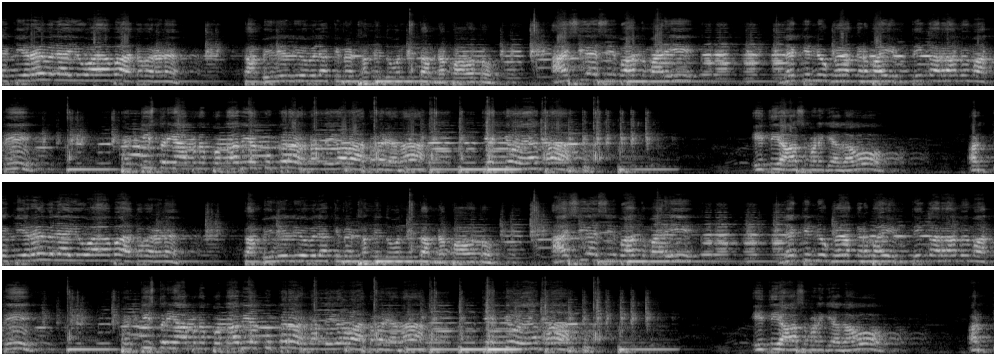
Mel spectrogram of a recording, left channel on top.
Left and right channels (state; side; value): normal; both; correlation 0.28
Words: रे, बोला यू आया बात भरने तम भी ले लियो, बोला कि मैं ठंडी दोन नहीं तम न पाओ तो ऐसी ऐसी बात मारी। लेकिन नो क्या कर भाई हिम्मती का राम माती, फिर किस तरह आपने पता भी आपको कर देगा बात भरया था क्या होया था, इतिहास बन गया था वो। और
